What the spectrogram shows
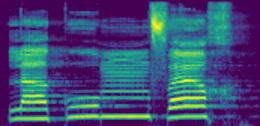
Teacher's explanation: mim sukun ini dibaca idhar atau jelas bunyi M-nya ya, tidak perlu kita tahan. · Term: idhar syafawi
